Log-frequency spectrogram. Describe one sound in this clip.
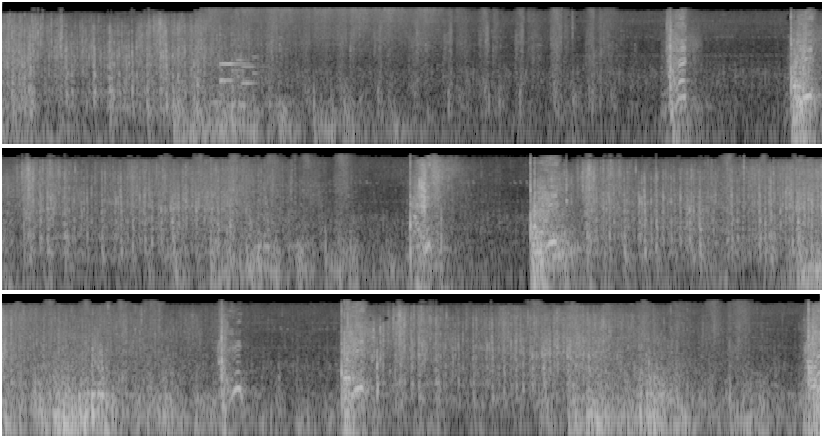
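A tree trunk crashes heavily to the ground.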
